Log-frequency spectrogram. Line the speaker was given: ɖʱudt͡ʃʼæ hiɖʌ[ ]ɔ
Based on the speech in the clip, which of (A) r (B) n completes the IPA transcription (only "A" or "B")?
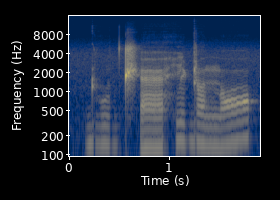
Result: B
